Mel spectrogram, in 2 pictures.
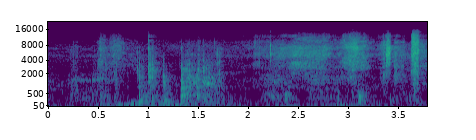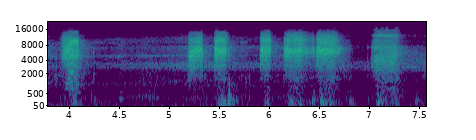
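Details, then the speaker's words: Rebuilt 1968 Ford C6 automatic transmission on the bench, air check of a clutch drum with front pump and shim fitted: sharp bursts of compressed air hiss as the piston applies, no steady leak between; drum holds air, check passed. "so I got my pump sitting here I got my one prone shim and put right there uh this guy right there now I should be able to do a air check"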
